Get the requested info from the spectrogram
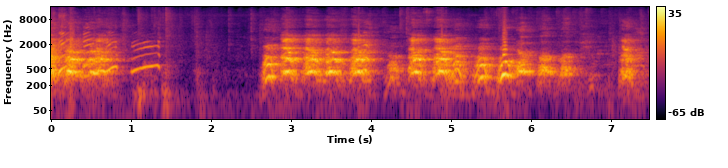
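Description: Cane Corsos barking, yipping and whining in quick succession, with rising whimpers and a short lull about two seconds in.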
